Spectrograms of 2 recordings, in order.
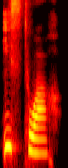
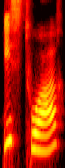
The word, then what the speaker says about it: histoire: Elle ne se prononce pas comme dans le mot histoire. Dans histoire, je vois la lettre H sans la lettre P à côté.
